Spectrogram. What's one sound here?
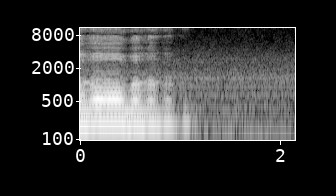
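A young man sings briefly, close to a phone microphone.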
